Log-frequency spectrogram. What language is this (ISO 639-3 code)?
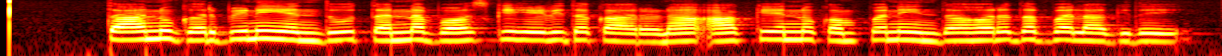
kan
